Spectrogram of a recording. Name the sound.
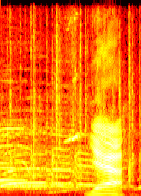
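audience cheering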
